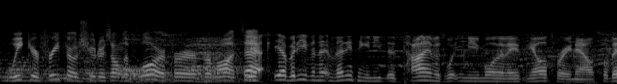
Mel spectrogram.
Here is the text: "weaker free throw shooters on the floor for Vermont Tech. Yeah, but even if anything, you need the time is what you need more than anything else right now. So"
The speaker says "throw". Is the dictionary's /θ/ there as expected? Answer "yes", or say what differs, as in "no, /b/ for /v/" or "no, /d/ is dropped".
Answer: yes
